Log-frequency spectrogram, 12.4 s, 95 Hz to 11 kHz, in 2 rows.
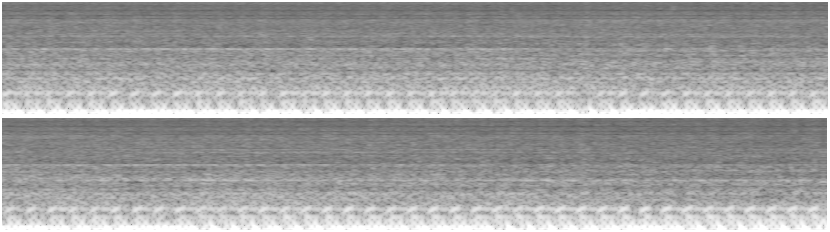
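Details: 2000 Camaro SS with junkyard 5.3 LS1 block and heads replacing knocking 6.0, spilled oil burning off; deep loud even V8 idle with steady lumpy beat, no knocks or misses, running healthy.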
